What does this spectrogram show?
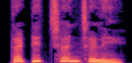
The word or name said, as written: ತಟಿಚ್ಚಂಚಳೆ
